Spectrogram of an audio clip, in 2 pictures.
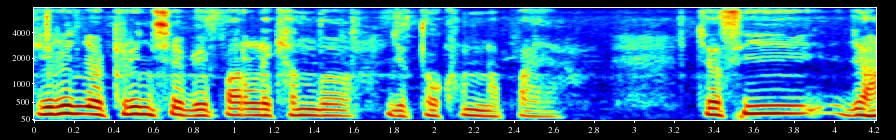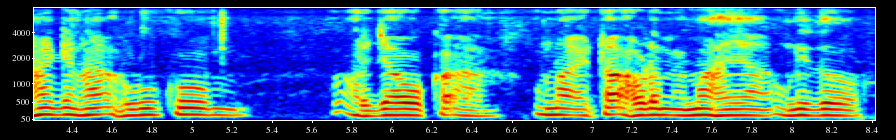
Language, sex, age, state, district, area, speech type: Santali, male, 45-60, Jharkhand, East Singhbhum, rural, spontaneous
